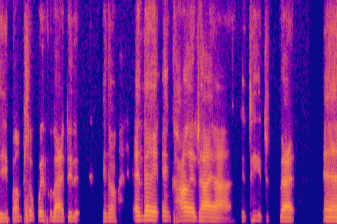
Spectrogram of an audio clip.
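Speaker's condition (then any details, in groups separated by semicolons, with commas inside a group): Cerebral palsy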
